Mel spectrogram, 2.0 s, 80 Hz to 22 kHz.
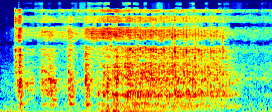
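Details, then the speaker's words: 2011 Honda CR-V K-series four-cylinder, cold morning start: brief cranking then a harsh metallic rattle lasting about a second before settling to idle, typical failing VTC actuator, to be replaced. "this one in the mornings makes a rattling noise on Startup and it goes away in like one second so typically the BTC actuator"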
